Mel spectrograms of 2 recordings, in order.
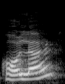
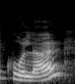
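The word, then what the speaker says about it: Köhler: एक है मैक्स वेर्देमार, Wolfgang कोहलर and Kurt Kafka. ये प्रोनाउंसिएशन जैसे मैंने किया है वैसे ही आप करेंगे। मैं फिर से बता रही हूँ, मैक्स वेर्देमार, Wolfgang कोहलर and Kurt Kafka.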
